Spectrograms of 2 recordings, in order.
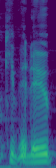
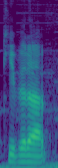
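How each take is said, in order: First: The word up is said with an oo vowel. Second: The word up is said with a plain vowel.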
